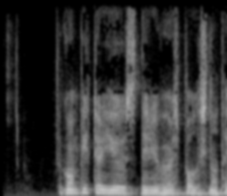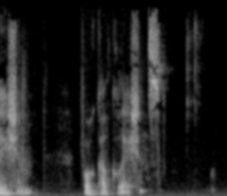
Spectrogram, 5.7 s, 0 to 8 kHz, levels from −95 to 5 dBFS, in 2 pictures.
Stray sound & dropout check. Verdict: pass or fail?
pass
